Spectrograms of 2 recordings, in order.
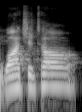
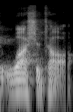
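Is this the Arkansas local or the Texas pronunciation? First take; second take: Texas; Arkansas local. First: It is pronounced the way people in Texas say it. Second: It is pronounced the way Arkansas locals say it. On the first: The speaker calls it wrong. "I think people in Texas or something say Ouachita" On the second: The speaker calls it right. "there in Arkansas, they say Ouachita"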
